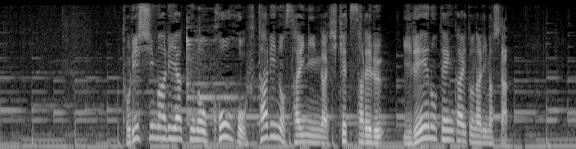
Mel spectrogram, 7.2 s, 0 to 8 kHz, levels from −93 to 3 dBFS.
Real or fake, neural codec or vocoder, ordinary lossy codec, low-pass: real; none; none; 7.2 kHz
